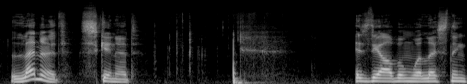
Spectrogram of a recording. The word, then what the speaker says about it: Lynyrd Skynyrd: Lynyrd Skynyrd, pronounced Lynyrd Skynyrd, is the album we're listening to.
